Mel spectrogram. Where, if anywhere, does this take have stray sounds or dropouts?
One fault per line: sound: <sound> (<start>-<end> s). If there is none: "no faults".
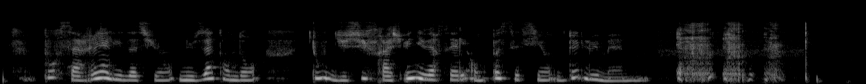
sound: cough (6.8-7.9 s)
